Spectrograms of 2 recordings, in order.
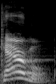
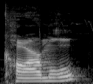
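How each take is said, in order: First: The vowel after the R is clearly said. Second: The vowel after the R is dropped entirely. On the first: The speaker calls it right. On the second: The speaker calls it wrong.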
